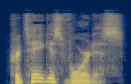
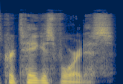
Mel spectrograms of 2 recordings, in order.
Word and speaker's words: Crataegus viridis: Crataegus viridis, green hawthorn.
